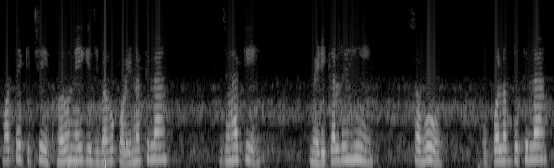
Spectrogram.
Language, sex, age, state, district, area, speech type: Odia, female, 30-45, Odisha, Koraput, urban, spontaneous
